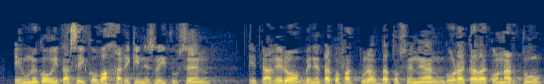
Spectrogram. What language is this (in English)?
Basque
